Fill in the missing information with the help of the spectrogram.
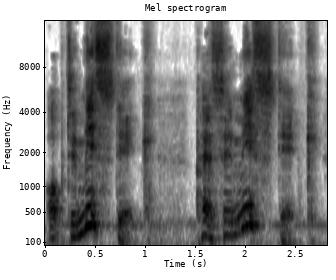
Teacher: the adjective optimistic does have the stress on the mist.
